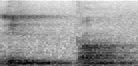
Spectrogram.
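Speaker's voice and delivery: "Lil Rabb" in separate pieces, doubles held; shaddah stressed. Shown as a demonstration. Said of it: "Itu ada syaddah".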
